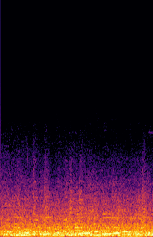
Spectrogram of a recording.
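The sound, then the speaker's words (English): A train rumbles steadily along railway tracks, a continuous low roar with faint tonal hums and a dense, even texture throughout, moderately loud with no voices. “We have to imagine him lying in bed as a teenager, listening to the trains behind the house and thinking about his future.”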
